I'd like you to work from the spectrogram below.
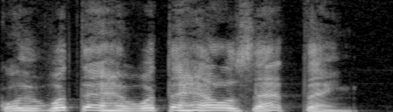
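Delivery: put-on pet dog voice. Voicing what the pet is thinking on the call: voicing the pet dog's thoughts. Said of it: "He's like".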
